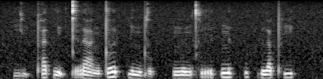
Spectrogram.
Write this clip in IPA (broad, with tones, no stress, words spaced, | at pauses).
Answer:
ji˨˩ʔpʰa˥˩t̚li˨˩ʔ traː˨˩ŋ tɤː˥˩t̚pi˧n do˨˩k̚ | nu˧nkʰrɯ˦˥k̚ nɯ˥˩k̚pɯ˥˩k̚lɯ˦˥a̯ pʰi˥˩t̚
